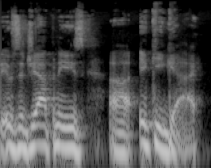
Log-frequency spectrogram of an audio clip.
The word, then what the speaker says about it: ikigai: It was a Japanese ikigai, right? Am I pronouncing that right? Yeah, ikigai.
